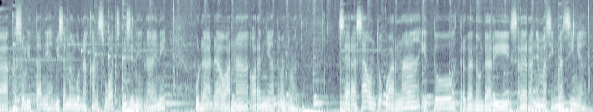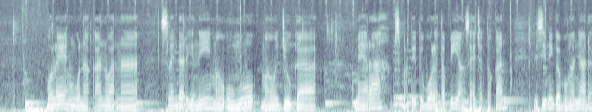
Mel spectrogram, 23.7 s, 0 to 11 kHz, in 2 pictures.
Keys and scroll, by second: 6.6 v, 11.6 z, 18.3 ctrl+z, 18.4 v, 22.5 z.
